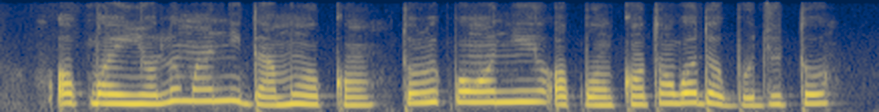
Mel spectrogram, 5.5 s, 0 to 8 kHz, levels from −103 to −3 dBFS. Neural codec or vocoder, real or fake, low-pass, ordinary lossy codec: none; real; 7.2 kHz; none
